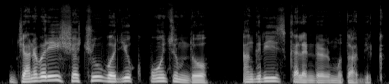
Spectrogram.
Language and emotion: Kashmiri, neutral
